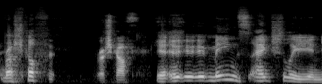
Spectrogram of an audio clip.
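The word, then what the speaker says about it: Rushkoff: the is that I don't know how to pronounce the last name. Rushkov.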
